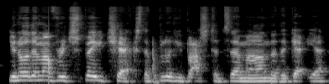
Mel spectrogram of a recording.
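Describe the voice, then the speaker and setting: A young man with a high, bright voice, chatting casually as co-host. He tells sweary stories with lots of energy and laughs at himself. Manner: animated storyteller, quick to laugh at himself. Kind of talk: casual banter, swearing anecdotes.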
